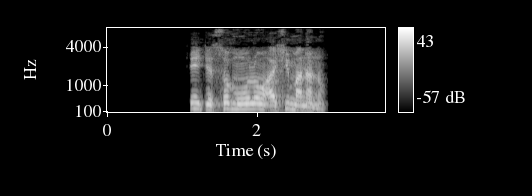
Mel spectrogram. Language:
Bateri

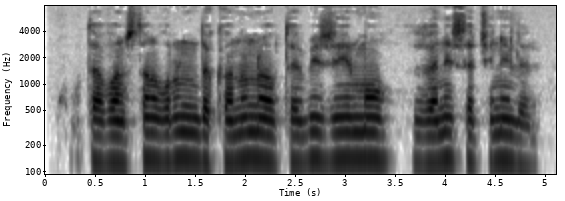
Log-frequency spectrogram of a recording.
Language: Pashto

